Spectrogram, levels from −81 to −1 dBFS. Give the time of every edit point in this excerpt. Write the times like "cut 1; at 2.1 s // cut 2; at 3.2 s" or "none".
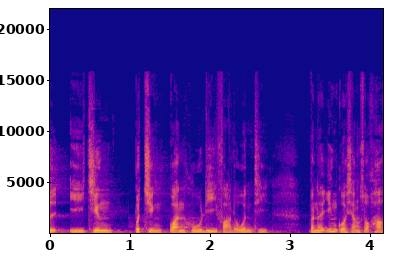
none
